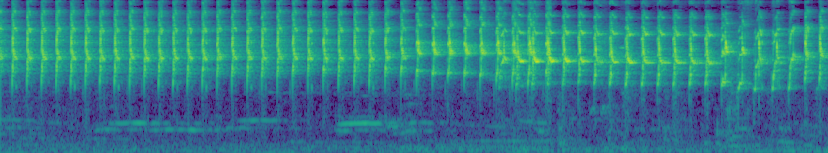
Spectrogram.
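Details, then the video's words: Lovebird giving a long ngekek trill used to stimulate other lovebirds: a rapid, high-pitched chattering of pulses, about three per second, running continuously with little change and rising slightly in loudness near the middle; faint low whistles underneath. "PANCINGAN SUARA LOVEBIRD NGEKEK"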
